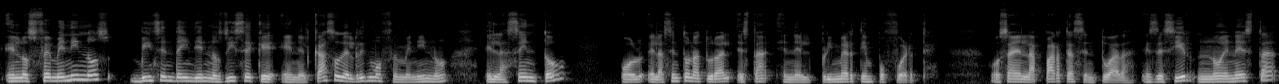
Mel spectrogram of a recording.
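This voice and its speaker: A man's voice: medium pitch, moderate pace, darkish tone. A man explaining music theory. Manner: explanatory, sings rhythm syllables to demonstrate; pointing to examples on a board. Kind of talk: recorded lecture.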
